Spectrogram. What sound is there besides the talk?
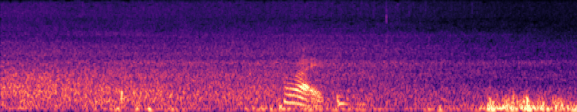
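waves on a beach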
